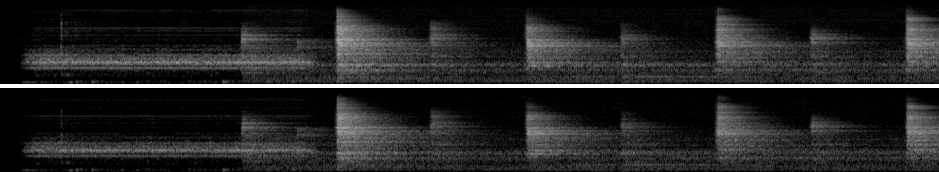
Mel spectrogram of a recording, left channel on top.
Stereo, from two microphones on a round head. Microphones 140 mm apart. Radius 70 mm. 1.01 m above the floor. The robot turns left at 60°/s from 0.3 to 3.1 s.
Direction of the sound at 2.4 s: 55° left (ahead or behind).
